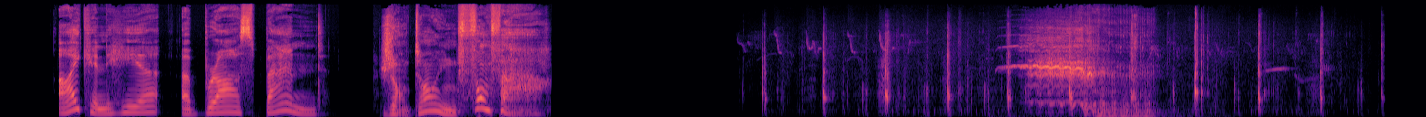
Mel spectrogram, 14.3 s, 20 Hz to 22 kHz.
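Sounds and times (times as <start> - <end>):
speech: 0.6 - 5.6
horse hooves clip-clopping: 7.4 - 13.9
horse neighing: 8.4 - 13.3.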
